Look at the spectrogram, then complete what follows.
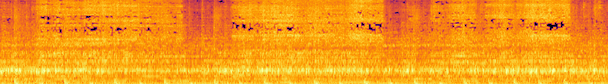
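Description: Bandsaw blade cutting through a thin metal flat bar, a loud steady hiss of the cut over the hum of the running saw. The cutting hiss breaks off briefly about three seconds and six seconds in, and again near the end, as the bar is eased back and refed.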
